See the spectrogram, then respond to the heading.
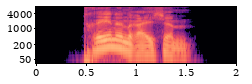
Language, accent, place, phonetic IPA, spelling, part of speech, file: German, Germany, Berlin, [ˈtʁɛːnənˌʁaɪ̯çm̩], tränenreichem, adjective, De-tränenreichem.ogg
- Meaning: strong dative masculine/neuter singular of tränenreich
